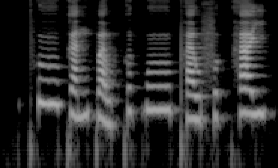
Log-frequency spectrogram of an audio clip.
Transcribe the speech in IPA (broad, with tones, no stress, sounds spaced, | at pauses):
pʰ uː˥ k ɐ˨˥ n p ɐ˨˩ w k ʊ˥ k̚ w uː˥ pʰ ɐ˧ w f ʊ˧ k̚ h ɐ˥ j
